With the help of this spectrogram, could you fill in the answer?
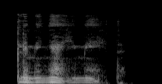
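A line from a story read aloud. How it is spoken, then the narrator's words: Strangled whisper. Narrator (Russian): сдавленно прошептала она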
